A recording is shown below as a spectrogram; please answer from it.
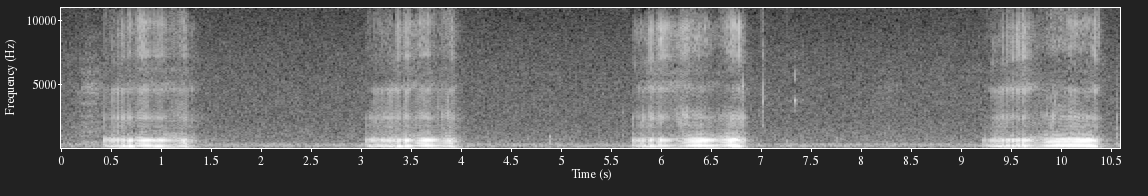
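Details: Snoring of a Cavalier King Charles Spaniel in deep sleep: four steady, raspy, droning snores, each close to a second long, repeating roughly every three seconds in a quiet indoor room.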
